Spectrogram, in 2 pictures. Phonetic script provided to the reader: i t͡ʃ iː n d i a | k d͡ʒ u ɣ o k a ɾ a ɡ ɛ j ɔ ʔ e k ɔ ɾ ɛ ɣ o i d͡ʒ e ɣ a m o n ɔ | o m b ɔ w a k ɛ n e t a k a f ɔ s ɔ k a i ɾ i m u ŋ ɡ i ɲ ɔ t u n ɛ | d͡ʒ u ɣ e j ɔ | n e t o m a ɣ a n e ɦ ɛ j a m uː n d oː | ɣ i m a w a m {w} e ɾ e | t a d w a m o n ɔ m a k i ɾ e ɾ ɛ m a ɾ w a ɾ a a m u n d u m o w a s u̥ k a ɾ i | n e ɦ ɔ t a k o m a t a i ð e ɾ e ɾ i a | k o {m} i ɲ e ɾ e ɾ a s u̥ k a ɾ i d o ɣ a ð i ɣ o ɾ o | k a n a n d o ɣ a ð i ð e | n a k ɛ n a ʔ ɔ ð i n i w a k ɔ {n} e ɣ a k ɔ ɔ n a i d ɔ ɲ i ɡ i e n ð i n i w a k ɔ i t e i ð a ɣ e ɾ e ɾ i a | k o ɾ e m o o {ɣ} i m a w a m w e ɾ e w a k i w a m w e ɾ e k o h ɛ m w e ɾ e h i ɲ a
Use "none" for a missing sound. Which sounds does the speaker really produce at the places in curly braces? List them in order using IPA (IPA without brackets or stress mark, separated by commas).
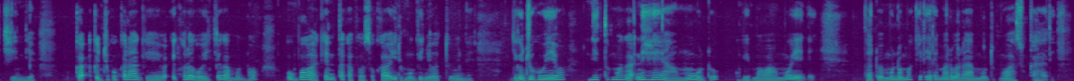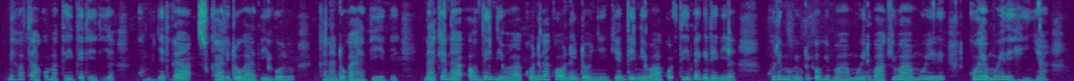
w, m, n, ɣ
